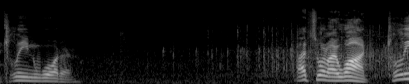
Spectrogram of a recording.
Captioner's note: applause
